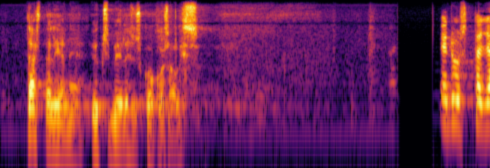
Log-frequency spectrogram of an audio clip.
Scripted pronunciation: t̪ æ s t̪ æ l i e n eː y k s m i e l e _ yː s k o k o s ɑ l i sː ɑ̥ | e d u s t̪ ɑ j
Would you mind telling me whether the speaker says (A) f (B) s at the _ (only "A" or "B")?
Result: B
